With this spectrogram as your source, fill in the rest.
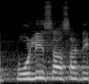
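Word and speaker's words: police: Actually त्याचं pronunciation जे आहे द पलीस असं होत असतं, पलीस म्हणायचं असतं मित्रांनो.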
